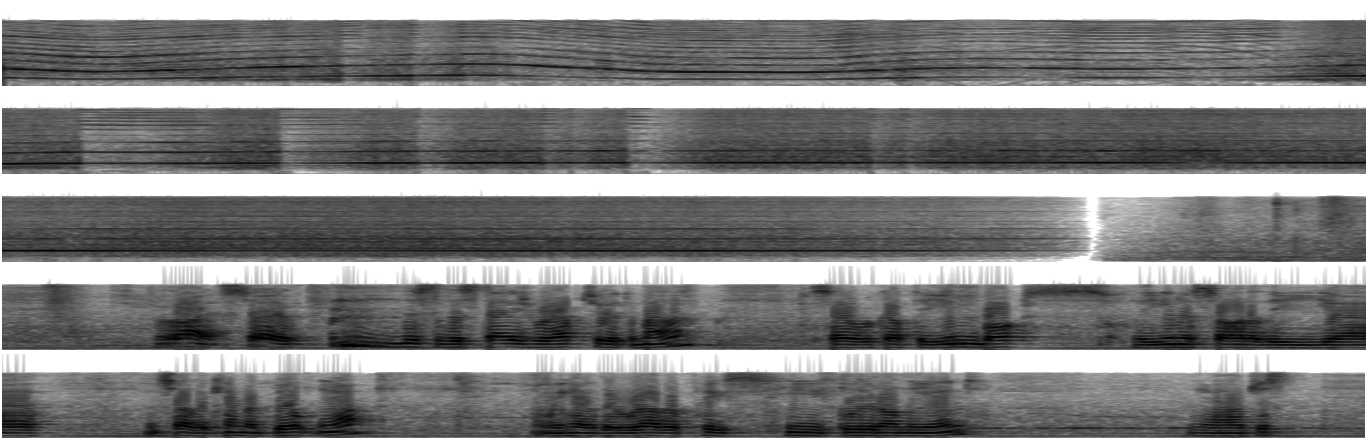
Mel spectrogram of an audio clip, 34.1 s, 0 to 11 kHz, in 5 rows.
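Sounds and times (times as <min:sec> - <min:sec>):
router motor whine: 0:00.0 - 0:19.1.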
